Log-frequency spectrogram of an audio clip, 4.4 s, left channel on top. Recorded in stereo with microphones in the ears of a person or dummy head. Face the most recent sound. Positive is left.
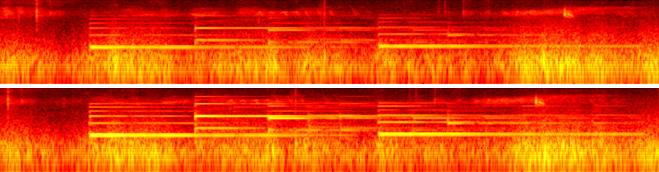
turn(degrees=-60)  # may be behind; listen again after turning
